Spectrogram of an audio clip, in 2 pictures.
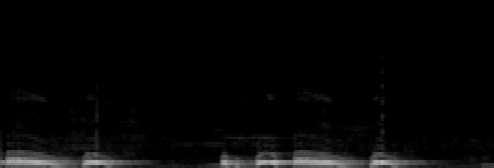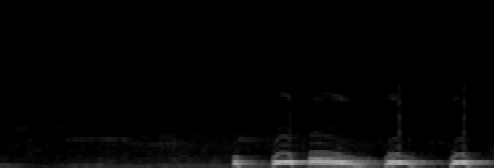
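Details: Spotted dove singing energetically, used as a lure to make other doves answer: phrases of a short hooked coo notes and a long drawn, falling purr, two bursts separated by a pause of near silence.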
